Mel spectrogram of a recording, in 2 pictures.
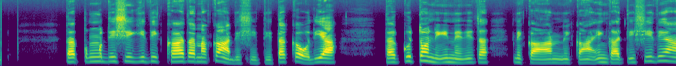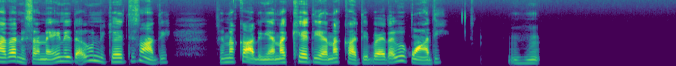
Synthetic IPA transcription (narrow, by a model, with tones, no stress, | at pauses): t̪a˧t̪ũ˧t̪̬i˧ʃĩ˧ki˧t̪̬i˧kaː˦t̪̬a˧nã˧kã˦ʔã˧˨d̪i˧ʃĩ˨t̪i˨t̪a˦ka˦o˨ði˦a˧ | t̪a˧ku˦t̪õ˦nĩ˧i˧nĩ˧t̪i˧t̪a˧ | nĩ˧kã˨ʔã˧nĩ˧kã˨ʔã˧i˧ŋɡa˧t̪i˧ʃĩ˦t̪i˦ã˧˦t̪a˦nĩ˧˨ʂa˨nẽ˨i˦nĩ˧t̪a̰˧˦ku˦nĩ˧ke˧t̪i˧ʂã˦ã˨˧t̪i˧ | t͡ʃi˧nã˧kã˦ʔã˧˨d̪i˨ɲã˧nã˧kʰeː˦t̪i˧ɲã˨˧nã˦ka˨t̪i˧βe˧e˧t̪a˧˦kʷu˦kʷã˨ʔã˧t̪ĩ˧ | hũ˧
